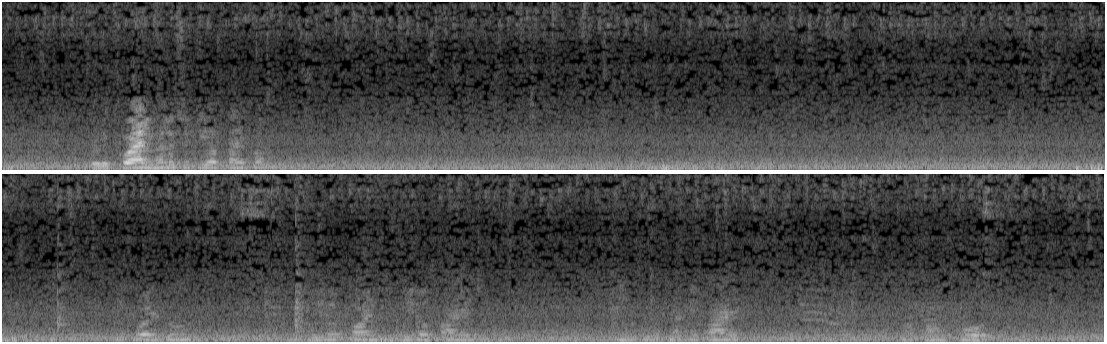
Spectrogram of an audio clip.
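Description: A man speaks calmly nearby, explaining in short phrases.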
